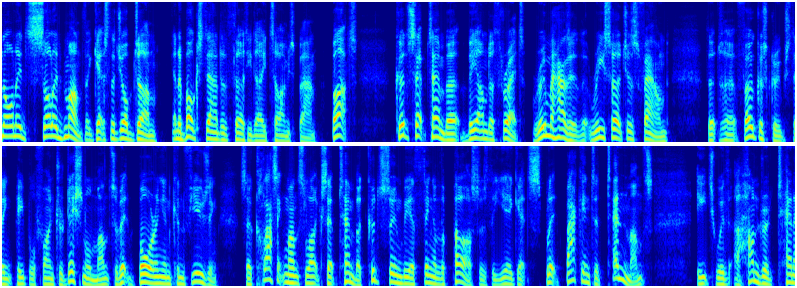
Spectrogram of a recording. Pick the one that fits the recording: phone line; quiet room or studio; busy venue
quiet room or studio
